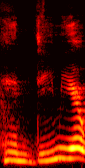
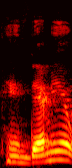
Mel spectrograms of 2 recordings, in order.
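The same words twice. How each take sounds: First: The word is said with a long E sound. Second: The word is said without a long E sound. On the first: It sounds more like hysteria. "I always call it pandemia with sort of a long E" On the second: This is how most people say it. "people keep calling it pandemia"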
